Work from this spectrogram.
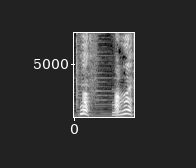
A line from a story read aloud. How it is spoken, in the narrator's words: she barked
